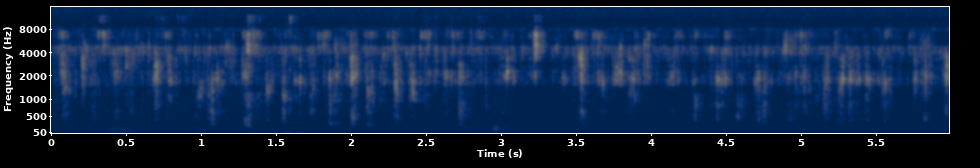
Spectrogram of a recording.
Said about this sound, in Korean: 아 이게 또 마지막에 보글보글 끓는 소리까지. 한번 들어볼게요.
